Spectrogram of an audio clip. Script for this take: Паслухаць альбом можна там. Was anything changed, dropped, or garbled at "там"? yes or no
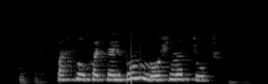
yes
